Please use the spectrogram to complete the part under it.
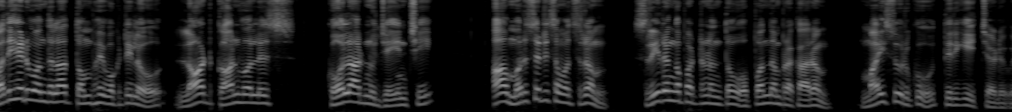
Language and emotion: Telugu, neutral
